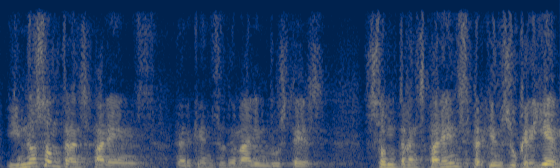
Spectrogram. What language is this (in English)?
Catalan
